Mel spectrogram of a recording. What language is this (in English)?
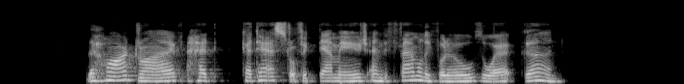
English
